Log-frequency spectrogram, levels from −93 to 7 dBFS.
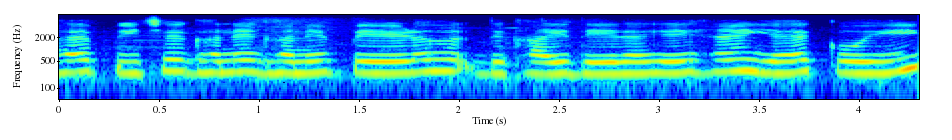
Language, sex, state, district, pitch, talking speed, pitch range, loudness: Hindi, female, Uttarakhand, Tehri Garhwal, 245 Hz, 155 wpm, 240-260 Hz, -33 LUFS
